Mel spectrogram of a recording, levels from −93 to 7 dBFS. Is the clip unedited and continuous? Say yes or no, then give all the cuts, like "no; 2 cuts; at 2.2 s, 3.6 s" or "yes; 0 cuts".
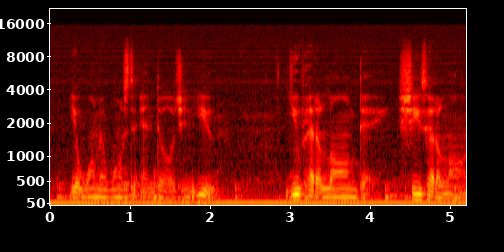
yes; 0 cuts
